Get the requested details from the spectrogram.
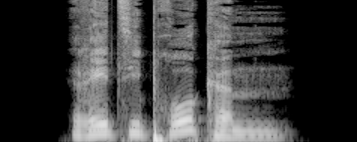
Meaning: strong dative masculine/neuter singular of reziprok
- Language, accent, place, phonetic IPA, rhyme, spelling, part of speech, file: German, Germany, Berlin, [ʁet͡siˈpʁoːkəm], -oːkəm, reziprokem, adjective, De-reziprokem.ogg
